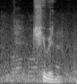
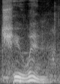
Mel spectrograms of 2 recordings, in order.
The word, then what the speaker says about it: Chuen: and then the next one we got is cheerwing what are you cheer why are you cheering there looks like little and a little no would you would you it's pronounced chein what you chew in now chewing now so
